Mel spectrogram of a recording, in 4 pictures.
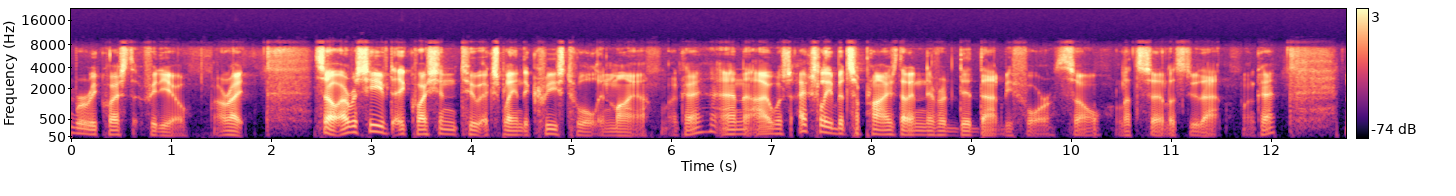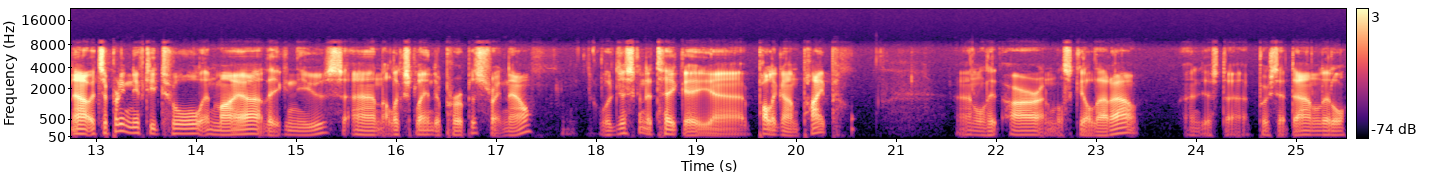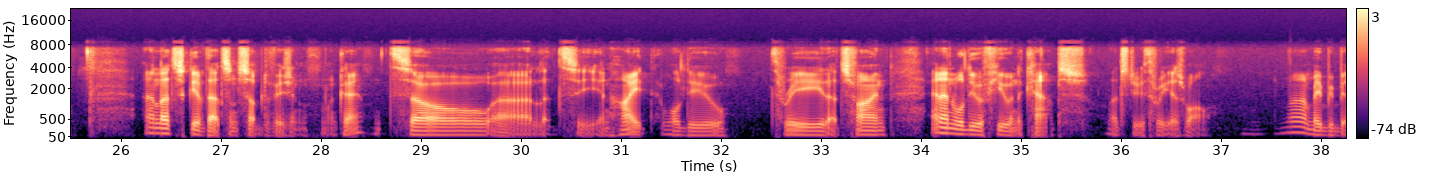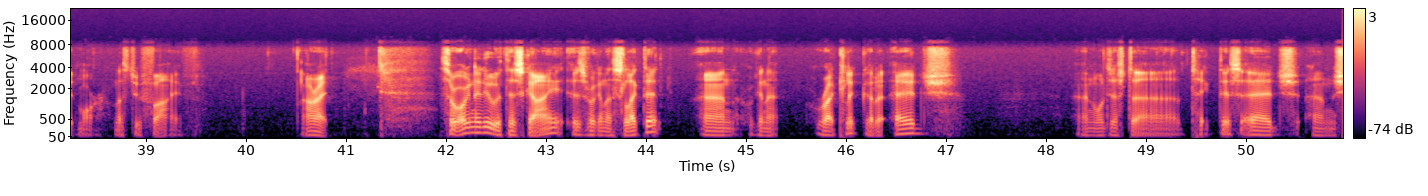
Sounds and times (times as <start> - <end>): Speech: 0.0 - 1.8, 2.4 - 17.4, 18.0 - 20.6, 21.6 - 25.6, 26.2 - 37.0, 37.6 - 39.4, 40.5 - 40.8, 42.0 - 47.2, 48.3 - 50.9
Inside, small room: 0.0 - 50.9.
